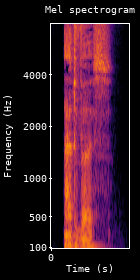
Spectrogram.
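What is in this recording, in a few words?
"adverse", British English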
